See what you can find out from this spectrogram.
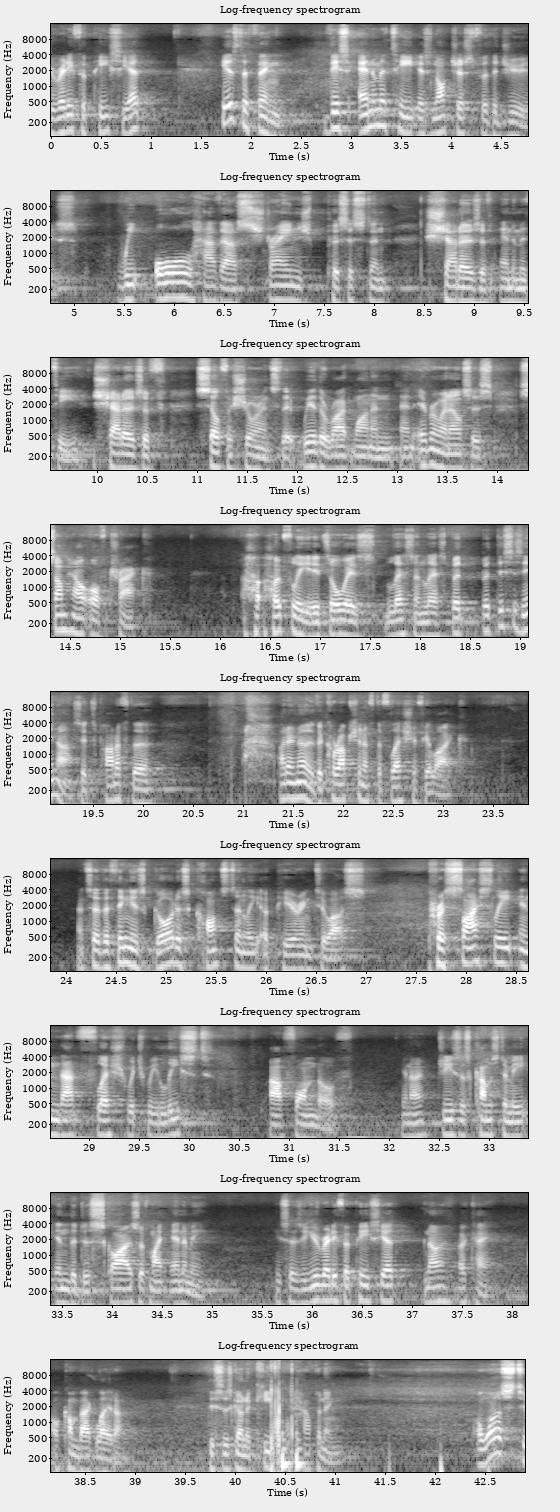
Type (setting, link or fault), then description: setting, large echoing room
